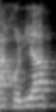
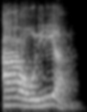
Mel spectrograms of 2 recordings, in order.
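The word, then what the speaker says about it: Aholiab: otro se llamaba ajo se llama a joliá porque la h en hebreo se pronuncia como jota no es a oliar es ajo ya estos hombres serían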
